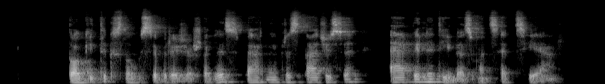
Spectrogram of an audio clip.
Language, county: Lithuanian, Vilnius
